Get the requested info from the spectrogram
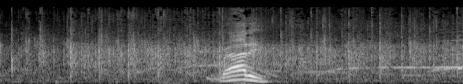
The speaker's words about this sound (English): And happy Mother's Day to our mothers. Can they just stand real quick, our mothers, so we can give you a round of applause?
